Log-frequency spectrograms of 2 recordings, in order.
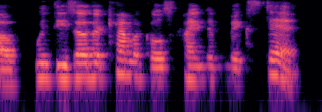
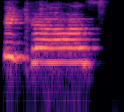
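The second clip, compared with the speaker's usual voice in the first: high, drawn-out sing-song hello; calling a greeting; 11 semitones higher than usual. Real, not acted. Host greeting Cass as they join, high sing-song. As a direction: greet them on a high held note. Greeting someone joining the stream.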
